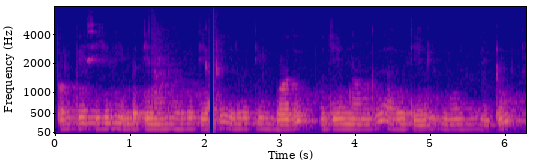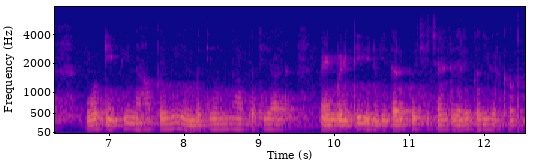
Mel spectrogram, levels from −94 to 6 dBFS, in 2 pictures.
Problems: low volume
